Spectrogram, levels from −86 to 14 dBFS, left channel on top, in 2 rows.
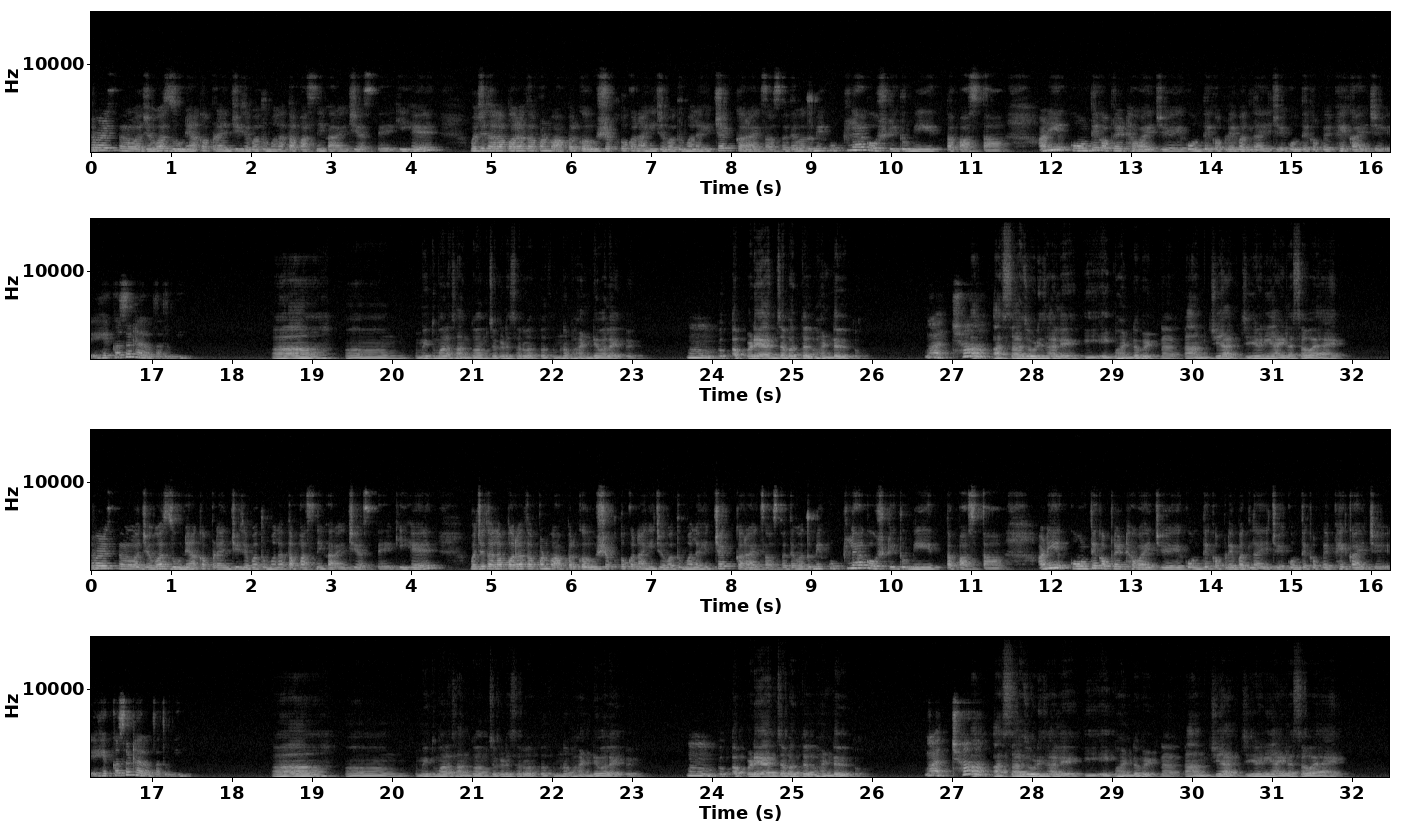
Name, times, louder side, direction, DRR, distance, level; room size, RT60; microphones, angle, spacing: voice 1, 0.0-17.4 23.7-24.1 26.7-27.4, equal, 60° right, 0 dB, 4.5 m, -31 dB
voice 2, 18.5-23.1 24.2-25.7 27.2-31.8, equal, 20° left, -2 dB, 4.6 m, -28 dB
22.0 x 11.0 x 3.0 m, 0.36 s
head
